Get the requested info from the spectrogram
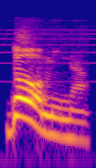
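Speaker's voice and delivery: Domina con la DO fuerte y alargada; acento en la O. Shown as a demonstration. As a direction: carga el golpe de voz en la O de Domina. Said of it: "El acento cae en la O". (Domina, esdrújula, con la primera sílaba marcada)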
